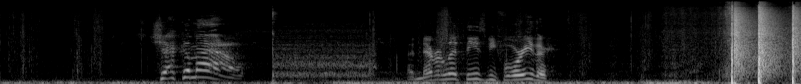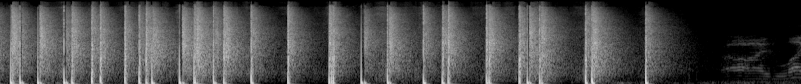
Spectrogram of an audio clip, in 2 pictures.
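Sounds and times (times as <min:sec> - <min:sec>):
firecrackers banging: 0:07.2 - 0:14.9.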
